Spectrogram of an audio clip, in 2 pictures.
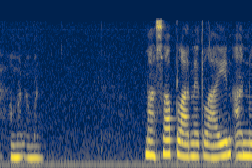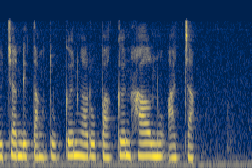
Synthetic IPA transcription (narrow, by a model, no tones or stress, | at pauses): amanaman | masaplanɛt̪lainanut͡ʃandit̪aŋt̪ukɨnŋaɾupakɨnhalnuʔat͡ʃak̚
